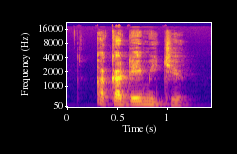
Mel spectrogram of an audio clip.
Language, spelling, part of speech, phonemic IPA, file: Dutch, academietje, noun, /ɑkaˈdemicə/, Nl-academietje.ogg
- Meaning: diminutive of academie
